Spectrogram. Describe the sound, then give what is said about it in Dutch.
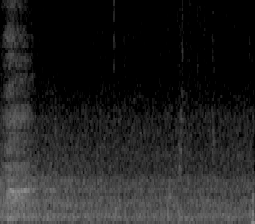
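A steady, soft hiss of rain beginning to fall, even and continuous throughout with no distinct individual drops, fairly quiet and with no voices. “En nu begint het te regenen.”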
